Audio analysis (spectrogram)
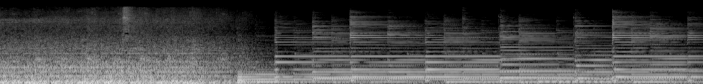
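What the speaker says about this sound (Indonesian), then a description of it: "kereta api Kuto Jaya Selatannya perlahan mulai berangkat nih dari stasiun Kiara Condong" Kutojaya Selatan passenger train departing Kiaracondong station: a broad rumble and hiss give way to a steady, layered tonal drone with rhythmic pulses as the train pulls slowly away, close and loud with no talking.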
